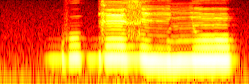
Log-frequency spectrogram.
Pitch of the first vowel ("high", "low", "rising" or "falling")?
high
